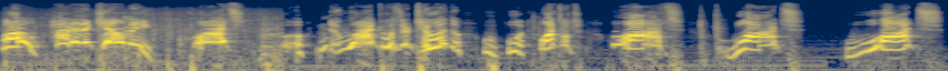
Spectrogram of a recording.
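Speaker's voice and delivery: very high, loud disbelief; shocked screaming. Real, not acted. Gamer killed out of nowhere, shocked screaming.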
